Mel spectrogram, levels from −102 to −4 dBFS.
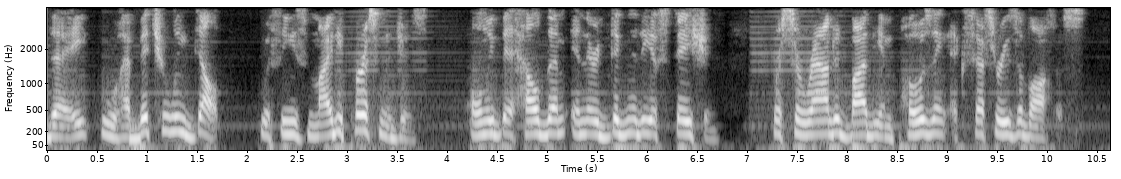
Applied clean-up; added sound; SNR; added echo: neural separator model SepFormer DNS4.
